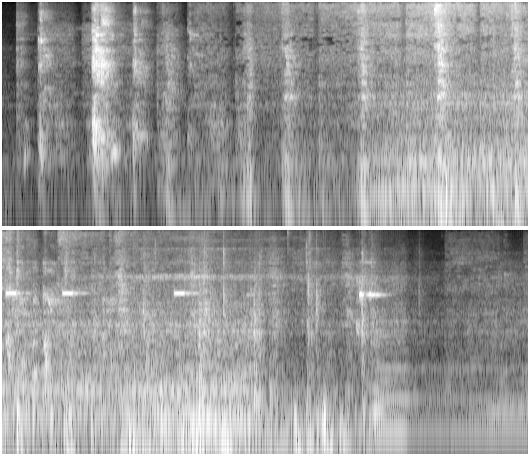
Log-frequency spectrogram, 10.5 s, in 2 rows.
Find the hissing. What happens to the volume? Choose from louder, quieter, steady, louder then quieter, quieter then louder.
louder then quieter.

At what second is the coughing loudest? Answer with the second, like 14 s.
1 s.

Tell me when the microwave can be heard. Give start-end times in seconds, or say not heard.
3.5-10.4.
